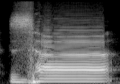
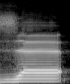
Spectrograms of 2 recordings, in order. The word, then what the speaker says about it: ز: অনেকেই জায়ের পরিবর্তে বলেন ঝা। এখানে তো এক মুখ খুলে গিয়েছে, ঝা হয়েছে, দ্বিতীয় ঝা হবে না, হবে জ্যা।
